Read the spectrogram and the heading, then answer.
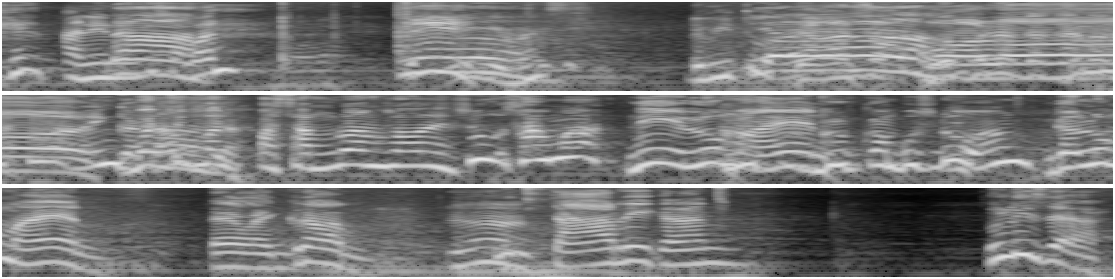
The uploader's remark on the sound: LIVE FROM SALAKA COFFEE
